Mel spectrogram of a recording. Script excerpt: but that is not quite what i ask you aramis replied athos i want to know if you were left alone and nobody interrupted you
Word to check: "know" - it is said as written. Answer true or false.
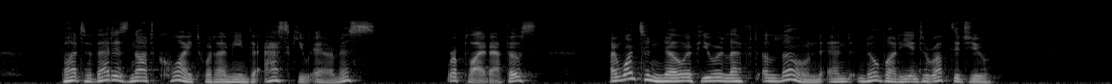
true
